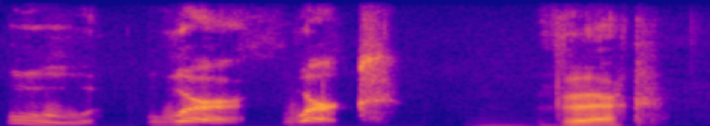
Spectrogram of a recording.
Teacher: start off with an u sound with the w · So it's gonna be ooh, were. So start off with an ooh sound instead of v.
